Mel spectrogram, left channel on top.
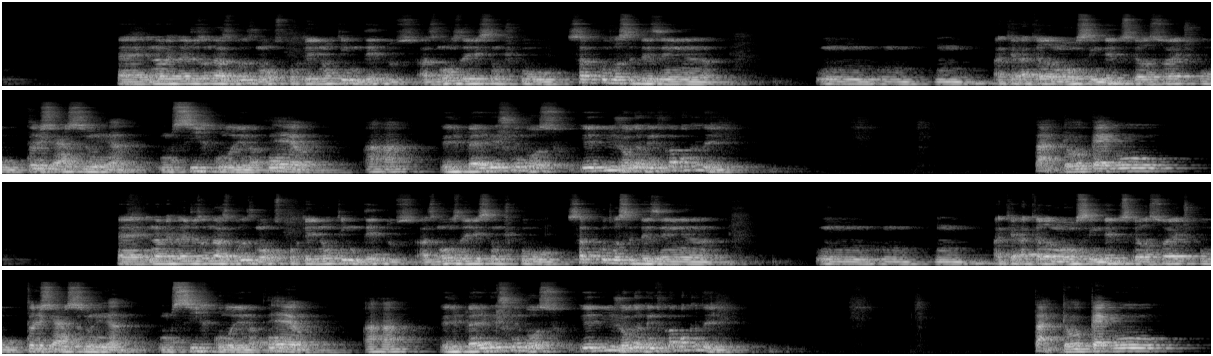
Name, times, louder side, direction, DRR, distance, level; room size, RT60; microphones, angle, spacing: voice 1, 1.2-7.2 8.1-15.1 16.5-19.4, right 1 dB, 20° right, -3 dB, 0.5 m, -20 dB
voice 2, 12.3-13.4 14.8-15.3 15.7-16.1 22.4-23.6, right 3 dB, 75° right, 4 dB, 0.4 m, -20 dB
2.6 x 2.1 x 2.8 m, 0.82 s
head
